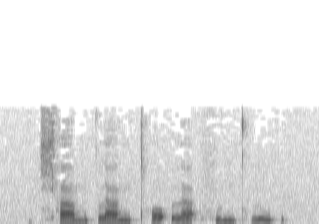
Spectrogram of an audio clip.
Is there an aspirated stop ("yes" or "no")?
yes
